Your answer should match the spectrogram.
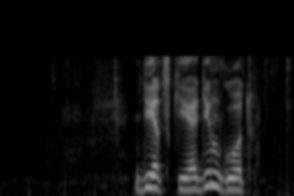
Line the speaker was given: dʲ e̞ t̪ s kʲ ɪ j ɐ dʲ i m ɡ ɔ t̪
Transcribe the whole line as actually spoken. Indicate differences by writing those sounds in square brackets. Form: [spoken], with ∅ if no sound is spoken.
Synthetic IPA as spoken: dʲ e̞ t̪ s kʲ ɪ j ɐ dʲ i [n] ɡ [o] t̪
